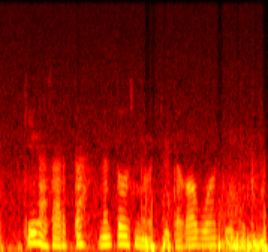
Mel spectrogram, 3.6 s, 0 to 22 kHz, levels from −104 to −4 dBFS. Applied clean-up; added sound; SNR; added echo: none; none; none; none.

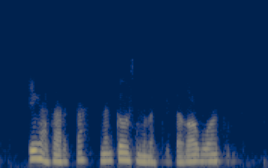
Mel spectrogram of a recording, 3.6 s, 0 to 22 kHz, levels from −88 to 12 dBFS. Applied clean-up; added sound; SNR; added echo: neural mask model DeepFilterNet 3.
